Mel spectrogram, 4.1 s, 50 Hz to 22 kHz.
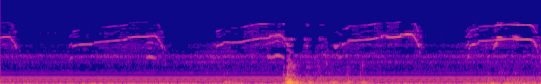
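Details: Bald eagle pair calling loudly at their Southwest Florida nest at night, 23 September 2020, alarmed by something nearby, perhaps an owl; high rising whistled notes that fall off sharply, repeated about every second, a dull thump midway, constant low hum.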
